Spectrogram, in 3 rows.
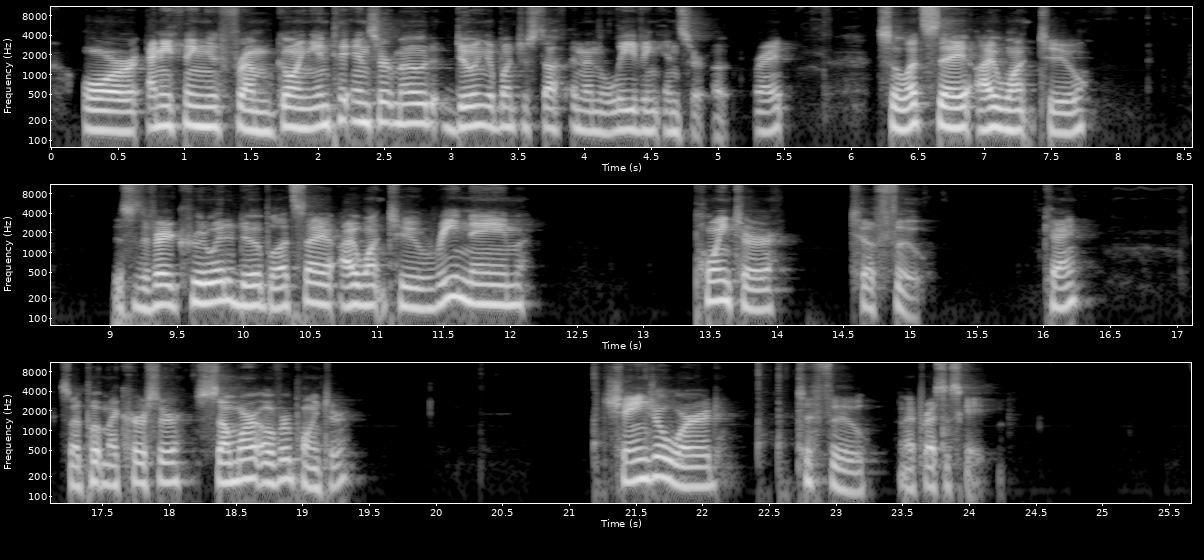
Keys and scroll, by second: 6.8-7.2 typing, 8.4-10.6 typing, 12.7 typing, 15.7-18.0 typing, 20.9-23.2 typing, 23.7 Escape.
